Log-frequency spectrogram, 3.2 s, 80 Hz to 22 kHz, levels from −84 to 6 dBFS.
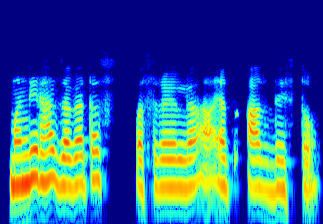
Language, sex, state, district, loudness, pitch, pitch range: Marathi, male, Maharashtra, Chandrapur, -18 LUFS, 210 Hz, 200-225 Hz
